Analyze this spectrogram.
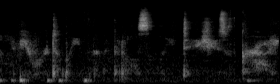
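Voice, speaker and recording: Soft whispering from a woman. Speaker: ASMR creator. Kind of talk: ASMR dental exam roleplay. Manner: whispered, soft-spoken.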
